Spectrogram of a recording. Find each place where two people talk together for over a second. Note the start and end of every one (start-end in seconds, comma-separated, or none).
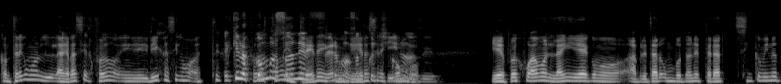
2.2-4.2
